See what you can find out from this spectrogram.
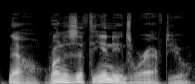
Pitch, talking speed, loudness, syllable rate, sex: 85 Hz, 275 wpm, -17 LUFS, 6.9 syllables/s, male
